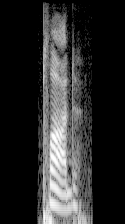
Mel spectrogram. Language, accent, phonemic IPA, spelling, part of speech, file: English, US, /plɑd/, plod, noun / verb, En-us-plod.ogg
- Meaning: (noun) A slow or labored walk or other motion or activity; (verb) 1. To walk or move slowly and heavily or laboriously (+ on, through, over) 2. To trudge over or through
